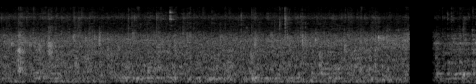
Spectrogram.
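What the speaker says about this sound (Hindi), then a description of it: "भयंकर वर्षा होची" Heavy rain pours down during a trip to a temple, a dense, steady roar that stays loud and even, then cuts out briefly just before the end.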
